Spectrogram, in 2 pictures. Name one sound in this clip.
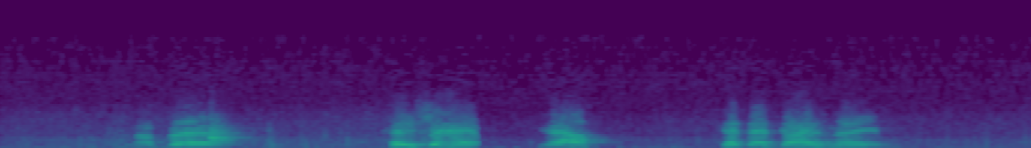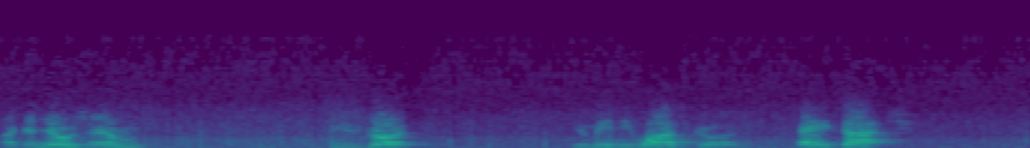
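A man shouts loudly and forcefully.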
